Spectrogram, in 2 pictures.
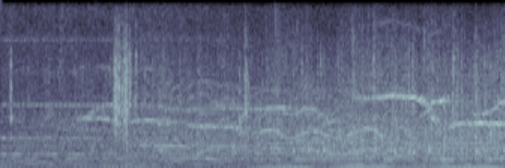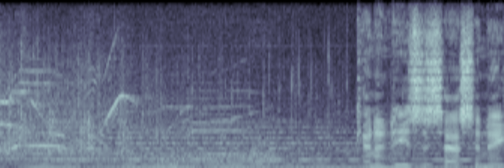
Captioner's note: crowd cheering and whistling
